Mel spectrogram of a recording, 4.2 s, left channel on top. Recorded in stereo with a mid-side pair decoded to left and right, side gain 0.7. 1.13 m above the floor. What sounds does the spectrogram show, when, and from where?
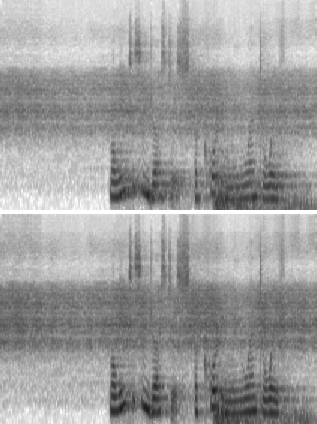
0.0 s an insect: 45° right, 1.2 m
1.5 s a woman speaking: 30° right, 0.7 m
2.8 s an explosion: 20° right, 1.4 m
